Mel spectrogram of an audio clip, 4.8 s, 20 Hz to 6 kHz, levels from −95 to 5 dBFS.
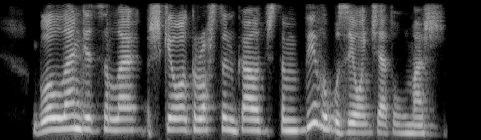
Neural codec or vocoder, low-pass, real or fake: codec, 16 kHz, 1 kbps, X-Codec, HuBERT features, trained on LibriSpeech; 5.4 kHz; fake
